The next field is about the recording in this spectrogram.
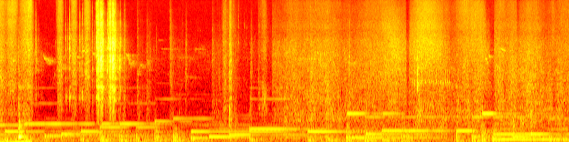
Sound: spraying, wiping clean

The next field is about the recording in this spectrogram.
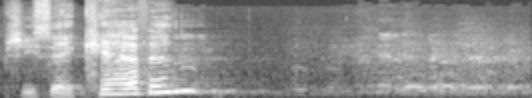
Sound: laughter

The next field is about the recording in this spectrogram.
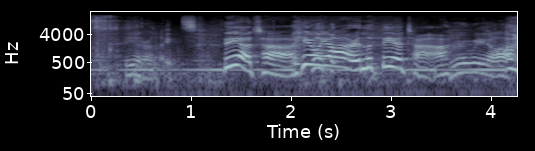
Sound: laughs

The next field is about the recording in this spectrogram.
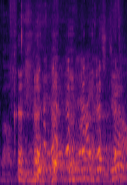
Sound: audience laughs

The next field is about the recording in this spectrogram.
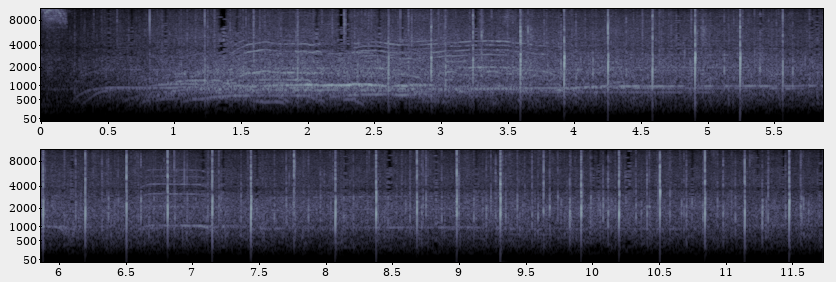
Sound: cheering and applause

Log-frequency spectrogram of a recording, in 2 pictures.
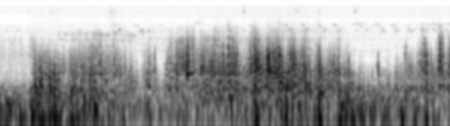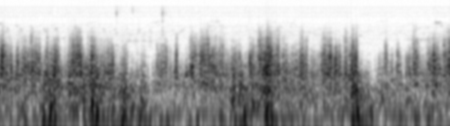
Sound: wind blowing

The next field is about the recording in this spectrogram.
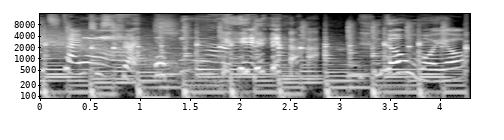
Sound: chuckling

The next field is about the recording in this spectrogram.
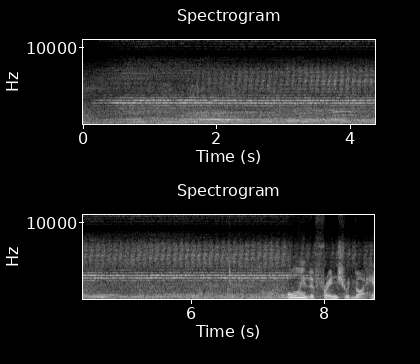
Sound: car horn honks. Crowd jeers at the driver

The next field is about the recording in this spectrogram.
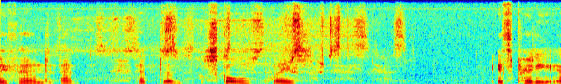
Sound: haunted whispering

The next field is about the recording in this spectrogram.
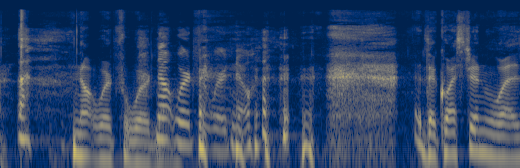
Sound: laughter

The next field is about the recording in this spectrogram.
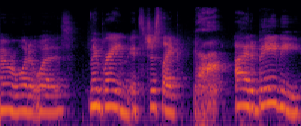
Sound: imitates explosion

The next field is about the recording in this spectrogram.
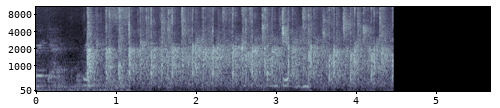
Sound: applause

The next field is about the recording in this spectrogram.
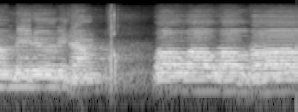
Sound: group members clicking their tongues

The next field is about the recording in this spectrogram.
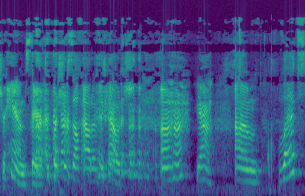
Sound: laughing

